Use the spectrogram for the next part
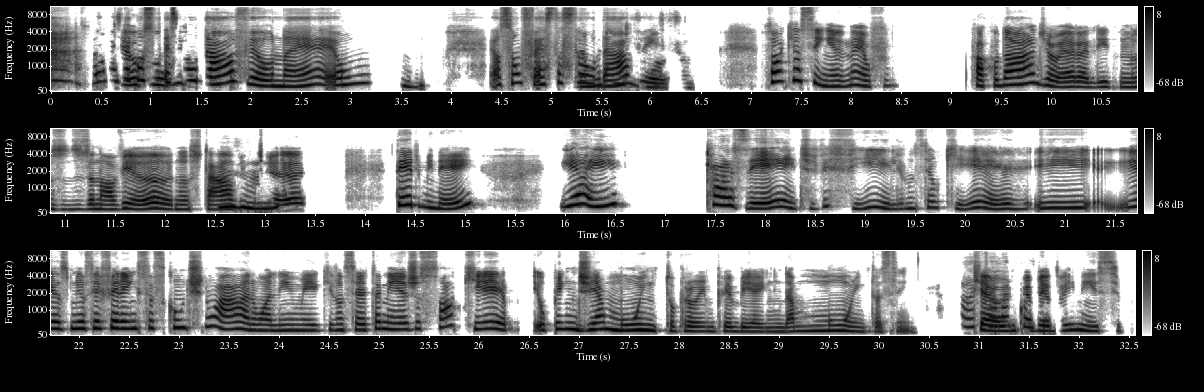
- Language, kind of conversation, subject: Portuguese, podcast, Como você descobriu sua identidade musical?
- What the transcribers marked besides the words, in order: other noise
